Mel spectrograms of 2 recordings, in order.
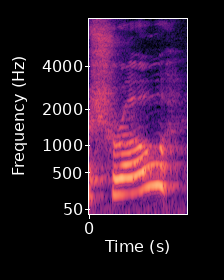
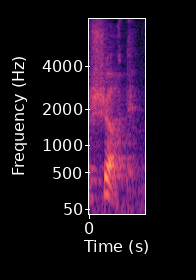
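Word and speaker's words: Shough: Tyler Schroe. Nope. Tyler Shuck. Shuck? Yeah. No, that doesn't say Shuck. Just look it up. That's how you pronounce it.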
